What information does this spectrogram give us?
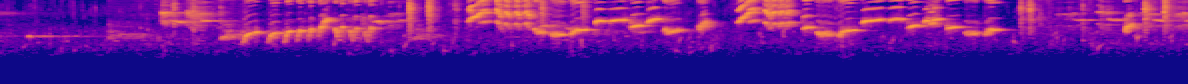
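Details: Master song of a white-rumped shama for training young shamas: loud bursts of varied whistled and chattering phrases, sweeping up and down, broken by short gaps, after a quiet opening with a single sustained whistle.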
